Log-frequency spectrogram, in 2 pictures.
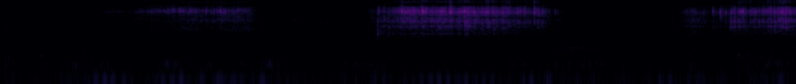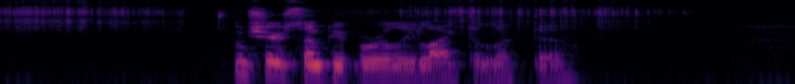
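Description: A razor scrapes through stubble in short strokes.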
